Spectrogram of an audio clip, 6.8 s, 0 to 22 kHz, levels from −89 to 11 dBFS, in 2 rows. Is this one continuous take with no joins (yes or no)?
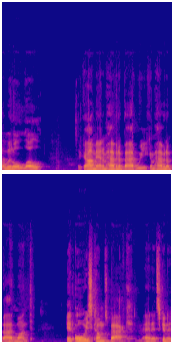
yes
